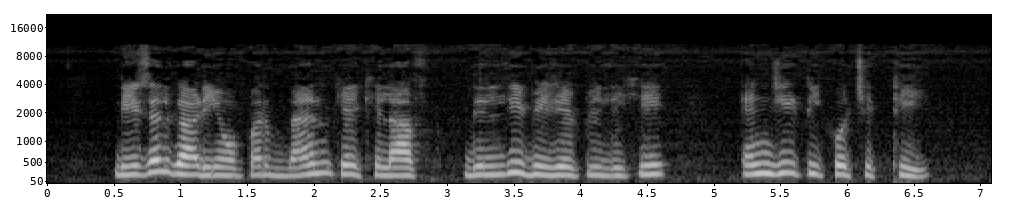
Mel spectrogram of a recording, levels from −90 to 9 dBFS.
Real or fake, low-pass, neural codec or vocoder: fake; 10.8 kHz; vocoder, 44.1 kHz, 128 mel bands, Pupu-Vocoder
